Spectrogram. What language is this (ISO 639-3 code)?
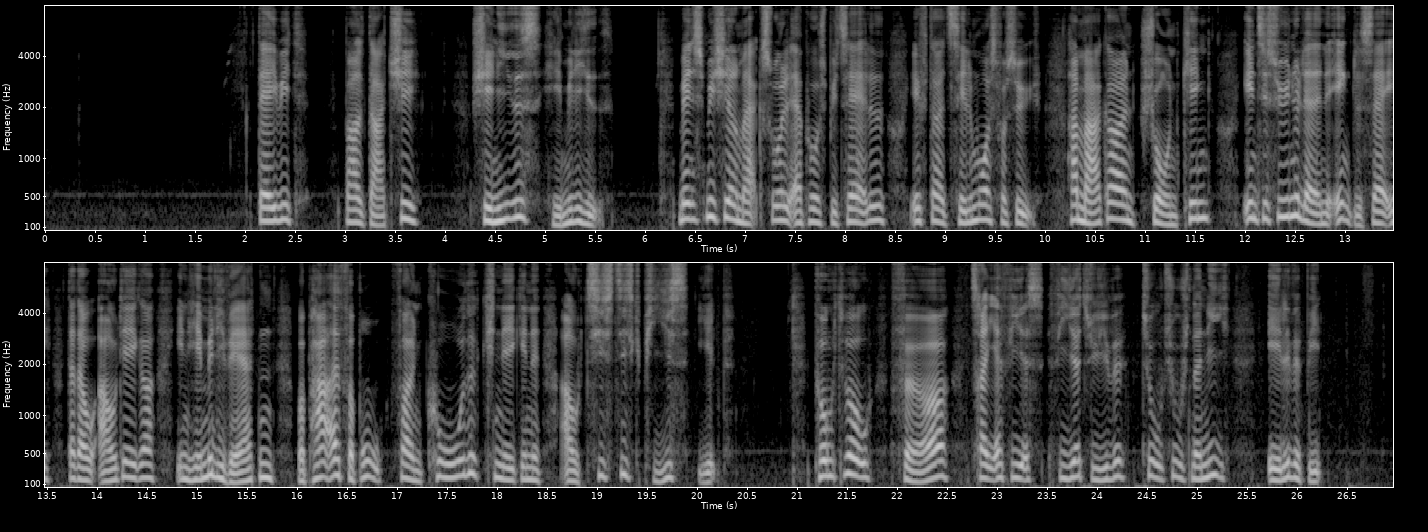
dan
